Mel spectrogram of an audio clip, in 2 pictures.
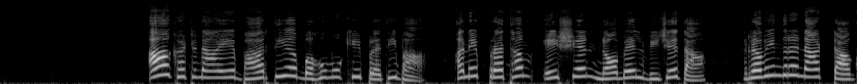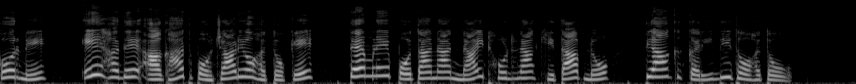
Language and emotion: Gujarati, neutral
